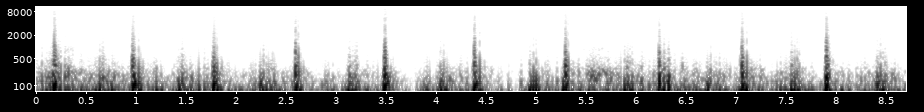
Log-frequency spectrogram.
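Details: Steady, regular heartbeat with deep paired thumps at roughly 70 a minute, recorded close up for ASMR: normal heartbeat.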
